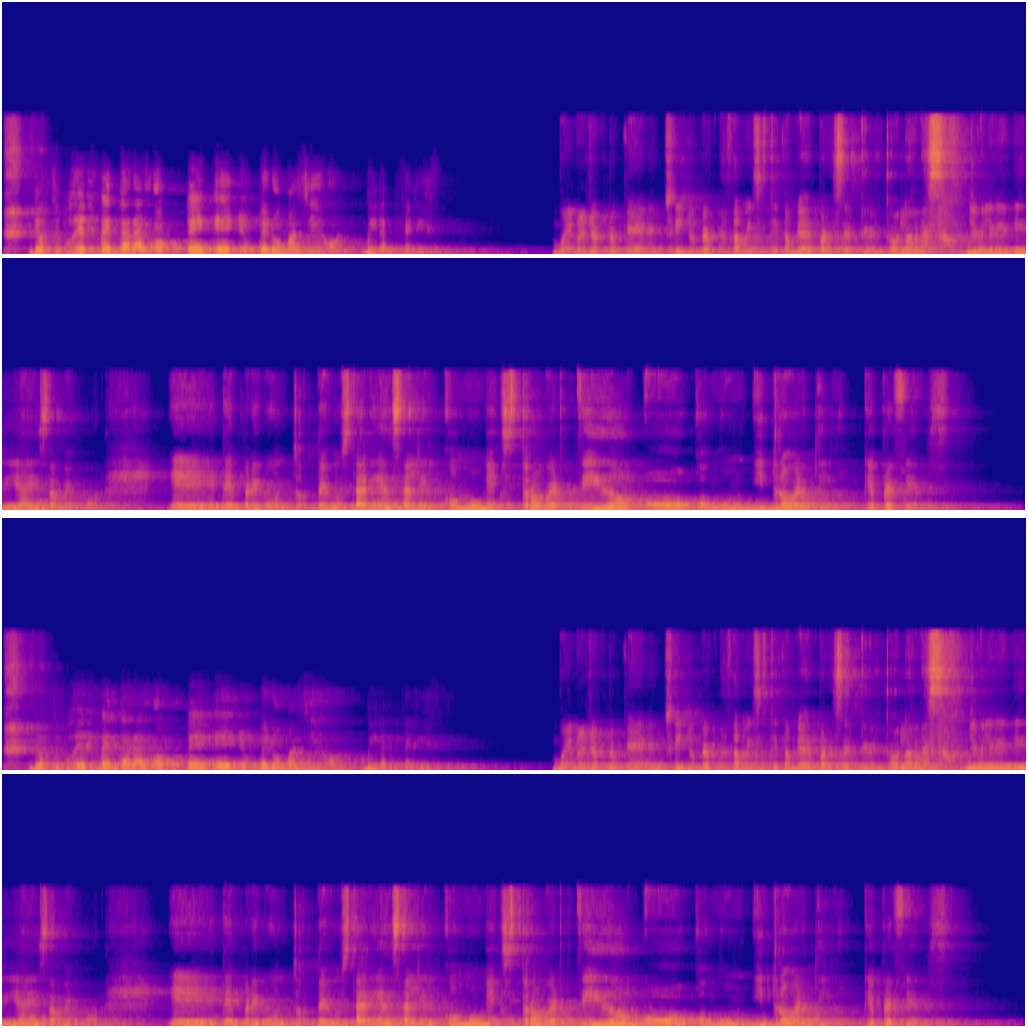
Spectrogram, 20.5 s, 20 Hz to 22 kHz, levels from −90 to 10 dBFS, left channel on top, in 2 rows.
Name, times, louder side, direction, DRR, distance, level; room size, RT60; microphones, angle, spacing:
voice 1, 0.3-4.3, left 2 dB, 45° left, 5 dB, 3.0 m, -25 dB
voice 2, 5.5-19.5, equal, 5° left, 3 dB, 3.4 m, -26 dB
28.0 x 23.5 x 8.9 m, 2.2 s
head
